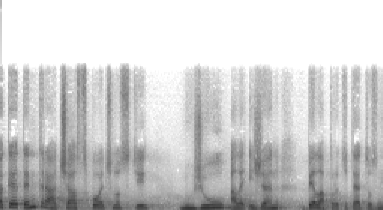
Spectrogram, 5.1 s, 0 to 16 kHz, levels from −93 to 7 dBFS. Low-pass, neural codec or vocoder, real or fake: 10.8 kHz; codec, 24 kHz, 0.9 kbps, WavTokenizer, large speech release; fake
